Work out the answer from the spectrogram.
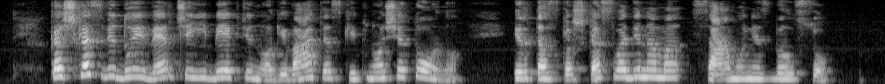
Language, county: Lithuanian, Telšiai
